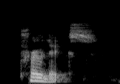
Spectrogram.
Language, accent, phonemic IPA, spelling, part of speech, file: English, Southern England, /ˈpɹəʊ.lɪks/, prolix, adjective / verb, LL-Q1860 (eng)-prolix.wav
- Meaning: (adjective) 1. Tediously lengthy; dwelling on trivial details 2. Long; having great length; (verb) To be tediously lengthy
